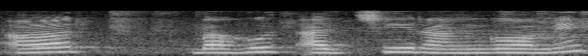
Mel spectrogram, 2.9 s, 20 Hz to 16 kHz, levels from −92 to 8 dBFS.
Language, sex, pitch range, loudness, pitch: Hindi, female, 245-285 Hz, -15 LUFS, 250 Hz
